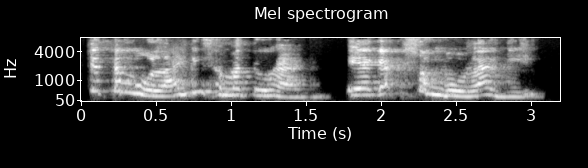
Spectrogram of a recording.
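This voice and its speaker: A middle-aged woman giving a personal faith testimony as an interview guest, telling her story in an animated way and acting out the voices she quotes. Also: high voice, moderate pace, no room sound. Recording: dull lo-fi sound.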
